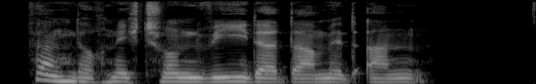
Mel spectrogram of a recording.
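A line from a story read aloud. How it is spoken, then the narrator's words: Tired. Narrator (German): sagte müde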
